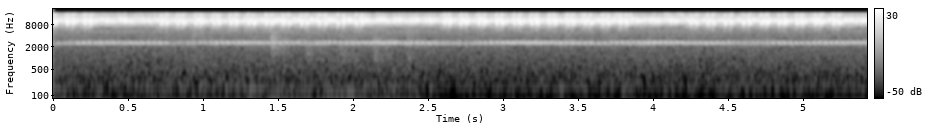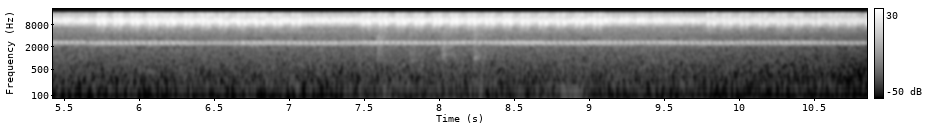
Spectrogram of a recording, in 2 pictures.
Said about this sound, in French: C'est Bruit de la nuit, 4 minutes 30 de Chant de Grillon.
